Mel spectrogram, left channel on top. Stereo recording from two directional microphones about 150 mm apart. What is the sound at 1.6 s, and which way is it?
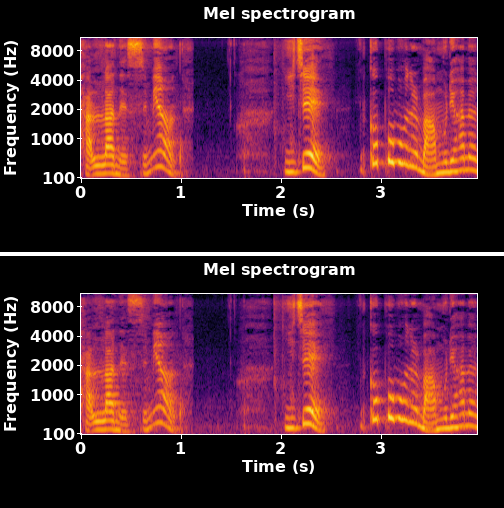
Speech, 50° left (ahead or behind).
